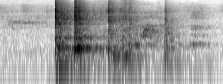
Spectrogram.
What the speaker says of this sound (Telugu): ఒక చుట్టూ మూత పెడతాను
